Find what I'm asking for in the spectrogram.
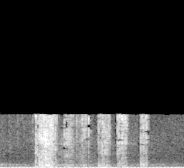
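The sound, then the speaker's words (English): Ripping of the lining of a raincoat found in a cellar corner: a few short, rasping tearing bursts in quick succession, fairly loud, with no voices over them. “Every other raincoat in the building is accounted for. Not a mark on it. Nothing. Yeah, try ripping the lining, Sergeant.”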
